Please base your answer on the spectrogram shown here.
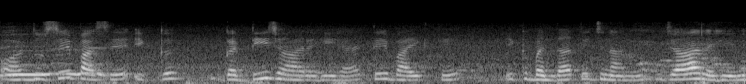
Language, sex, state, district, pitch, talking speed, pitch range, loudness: Punjabi, female, Punjab, Pathankot, 225 Hz, 145 wpm, 205-245 Hz, -18 LUFS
